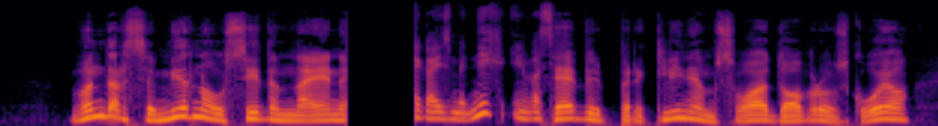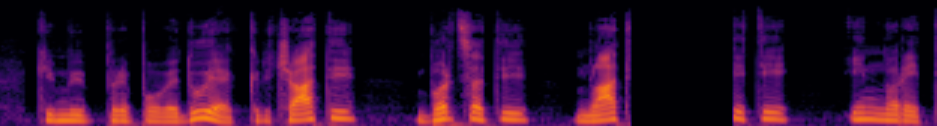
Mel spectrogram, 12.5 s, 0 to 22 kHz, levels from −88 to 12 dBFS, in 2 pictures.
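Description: Right after "mirno usedem na" the speech cuts out at 2.30 s and stays silent until 2.76 s, about 460 ms. That's a playback stall, most likely the player running dry or its thread getting blocked. When it picks up again, you get a catch-up at higher speed: from 2.76 to 3.68 s it's racing at 1.5 times normal, pitched up roughly seven semitones, so it sounds chipmunky while the player burns through the backlog.

The same thing happens again later. There's a longer playback stall from 10.45 to 11.13 s, about 690 ms of dead air, again likely a starved or blocked player. After that comes a milder catch-up from 11.13 s to the end, at 1.1 times speed and a semitone and a half or so sharp.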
